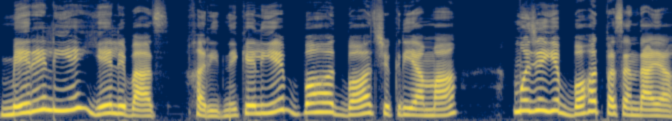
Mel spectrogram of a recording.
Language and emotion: Urdu, happy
